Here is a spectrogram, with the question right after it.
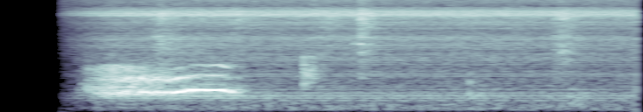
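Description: A Siamese cat gives a single drawn-out, nasal meow as a mother calling to her kittens.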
